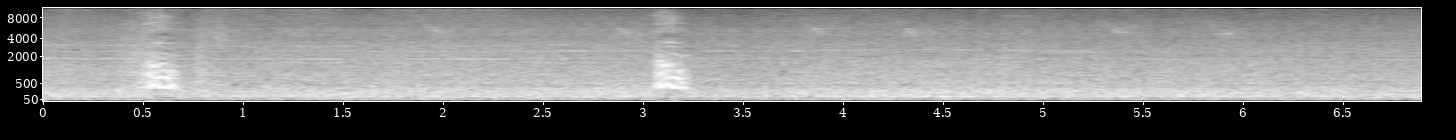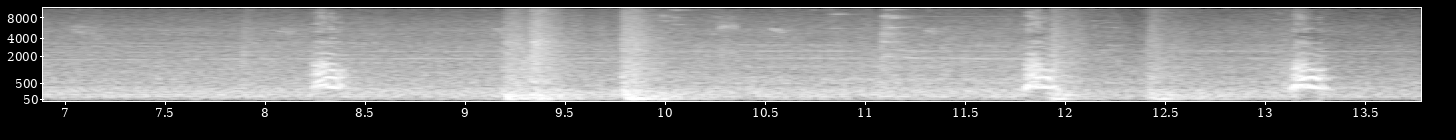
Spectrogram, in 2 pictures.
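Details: Brindle pit bull, 9.5 years old, gives single short barks spaced a few seconds apart, around six in all, with two sharper bursts near the middle, over a steady low rumbling background noise.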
